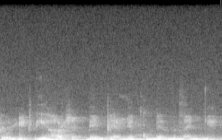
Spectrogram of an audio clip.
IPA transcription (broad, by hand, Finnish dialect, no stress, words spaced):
hyø olʲːiːt ʋihɑset meim peælːeːŋ ko myø emːø mænʲːeːt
